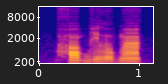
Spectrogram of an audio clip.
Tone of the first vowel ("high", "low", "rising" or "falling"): high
